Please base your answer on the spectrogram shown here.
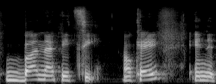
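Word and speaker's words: bon appétit: it said okay separately the words are actually bone which is good and apitzi which is appetite but when you put them together there's a liaison between the last consonant and the first vowel that's a long explanation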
